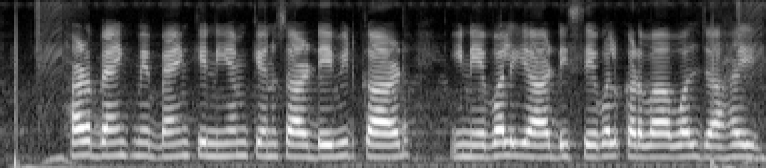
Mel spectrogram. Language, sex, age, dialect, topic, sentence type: Magahi, female, 25-30, Western, banking, statement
